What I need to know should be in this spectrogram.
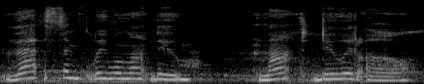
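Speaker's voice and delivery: high, feminine, unnatural-sounding voice. A small hooded figure near the back of the room speaks: high-pitched unnatural voice. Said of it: "The voice was high-pitched, feminine, and carried an air of something unnatural".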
